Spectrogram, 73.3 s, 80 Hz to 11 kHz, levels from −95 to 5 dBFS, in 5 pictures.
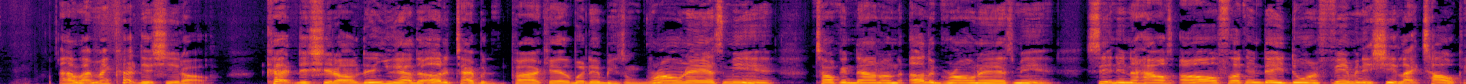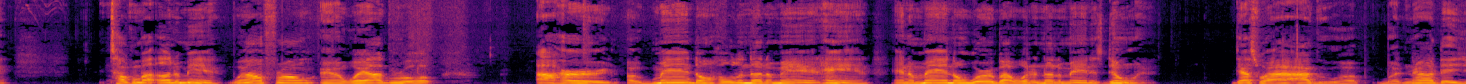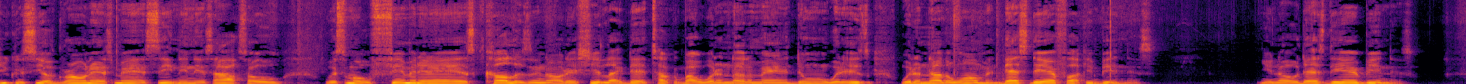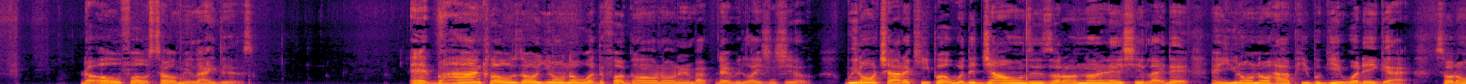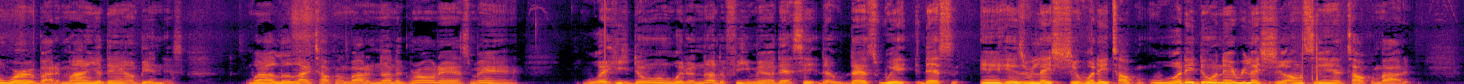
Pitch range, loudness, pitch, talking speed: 115-145 Hz, -19 LUFS, 130 Hz, 185 wpm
